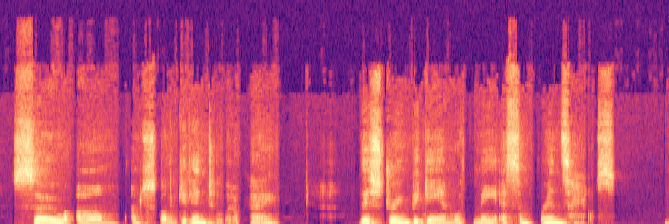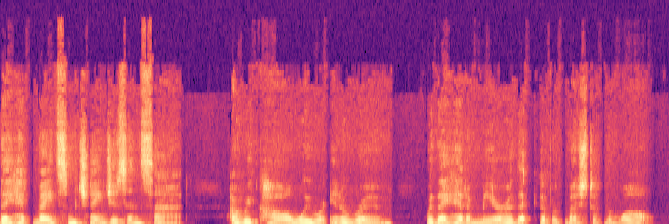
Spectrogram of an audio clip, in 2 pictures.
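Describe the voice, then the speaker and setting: A woman speaks at a moderate pace with a fairly low pitch, ordinary pitch variation and a dark, mellow tone. Her voice is somewhat breathy, and the sound is dry and close with no echo. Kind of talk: religious testimony, recounting a dream. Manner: hesitant, many fillers.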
